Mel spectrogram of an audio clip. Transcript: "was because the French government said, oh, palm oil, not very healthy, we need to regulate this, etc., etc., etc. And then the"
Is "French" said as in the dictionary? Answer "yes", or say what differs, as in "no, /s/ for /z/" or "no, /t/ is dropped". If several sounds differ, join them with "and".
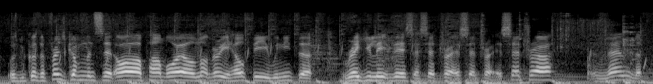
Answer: yes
